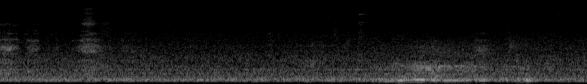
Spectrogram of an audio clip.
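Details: Lacie, a female dog, making her odd singing, Chewbacca-like, dying-walrus noises while playing with a puppy indoors; a low, wavering moan-like groan rises near the end over steady room hum and faint background speech.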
